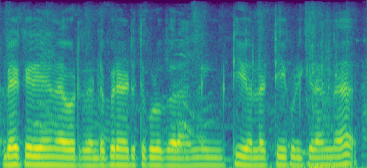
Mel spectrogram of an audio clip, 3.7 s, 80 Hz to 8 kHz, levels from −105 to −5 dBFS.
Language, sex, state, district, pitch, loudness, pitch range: Tamil, male, Tamil Nadu, Nilgiris, 135 Hz, -16 LUFS, 135-140 Hz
